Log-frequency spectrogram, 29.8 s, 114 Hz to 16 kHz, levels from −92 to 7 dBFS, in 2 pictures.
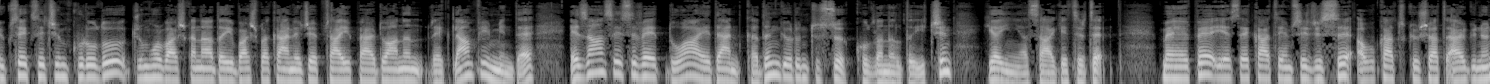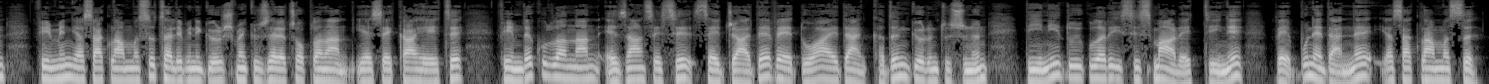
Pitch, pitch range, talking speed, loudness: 145 Hz, 135-165 Hz, 110 wpm, -19 LUFS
